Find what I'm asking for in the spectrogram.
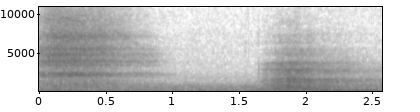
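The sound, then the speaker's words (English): A church audience takes a deep breath together: a faint, long breathy hiss as they inhale, a brief lull, then a second soft breathy swell as the air is let out. “let's do that with starting by just taking a deep breath in. Okay, everybody all at once. And let it out. One more.”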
